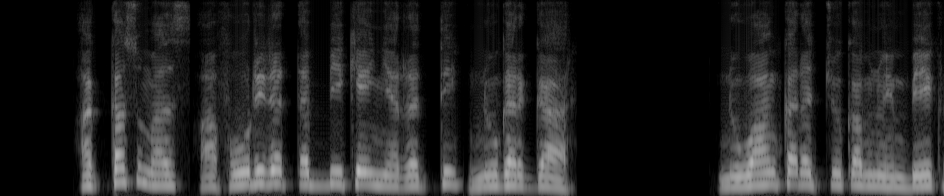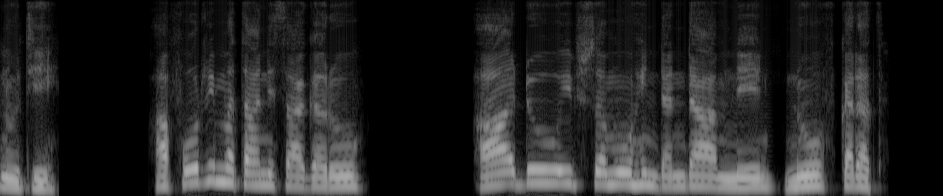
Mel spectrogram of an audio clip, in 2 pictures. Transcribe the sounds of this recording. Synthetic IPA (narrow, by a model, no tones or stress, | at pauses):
ʔɐkːɐsʊmɐsʔɐfuːrːɪd̪ɐᶑːɐbːiːke̞ːɲːɐɪrːɐt̪ːɪnʊɡɐɾɡaːɾɐ̥ | nʊwaːŋkɐᶑɐt͡ʃːuːkʼɐbnʊhɪmbe̞ːknʊt̪iː | ʔɐfuːrːɪmɐt̪aːnɪsaːɡɐɾuː | ʔaːd̪uːɪbsɐmuːɦɪnd̪ɐnd̪ɐʔɐmne̞ːnːuːfkɐᶑɐt̪ɐ̥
